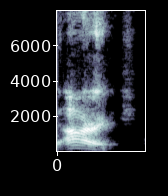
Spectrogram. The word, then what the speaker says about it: Arik: Now, do you pronounce it Arik or Eric? – Arik. – See, I be knowing shit. I talked to my homie. I was like, yo, I gotta interview the homie Arik. And he was like, how you spell it? It was A-R-I-K. Like, how you think that shit sound? And then he's like, oh, that's not Eric. I'm like, bruh, air is A-I-R.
